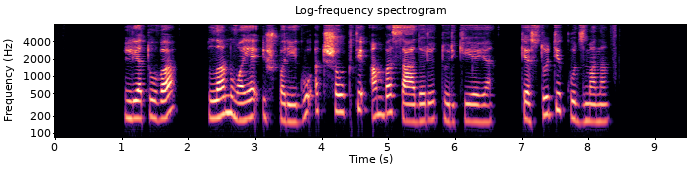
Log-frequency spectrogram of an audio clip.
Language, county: Lithuanian, Vilnius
